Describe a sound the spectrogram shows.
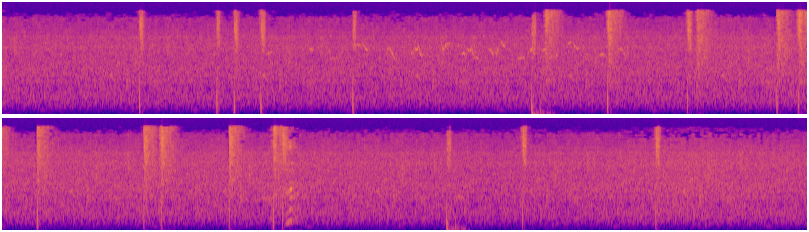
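Footsteps splash and thud quickly.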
